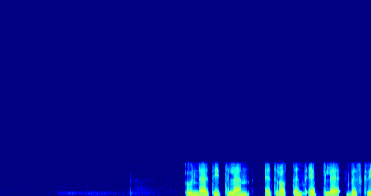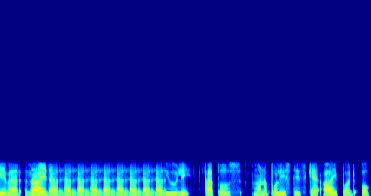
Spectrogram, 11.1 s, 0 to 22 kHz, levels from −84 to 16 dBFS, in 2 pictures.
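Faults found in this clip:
Broken-record loop, 6.54–8.06 s: 196 ms fragment repeats eight times back to back. Likely a stalled player or stream resending its last buffer; speech in that span lost.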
